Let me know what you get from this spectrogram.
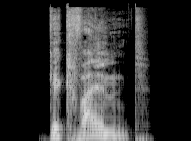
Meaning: past participle of qualmen
- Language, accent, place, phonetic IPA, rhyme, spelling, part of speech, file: German, Germany, Berlin, [ɡəˈkvalmt], -almt, gequalmt, verb, De-gequalmt.ogg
